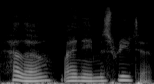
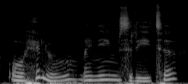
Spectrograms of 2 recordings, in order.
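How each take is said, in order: First: It is said in a General American accent. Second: It is said in a Welsh accent.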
